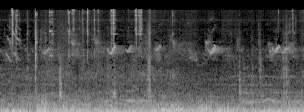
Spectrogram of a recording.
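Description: A small bird chirps a few times in short high notes over a steady low rumble, with scattered light clicks.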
